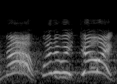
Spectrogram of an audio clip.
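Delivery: high-pitched, faraway voice of conscience; tiny high falsetto nagging voice; in-shape inner voice. Acted. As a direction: squeak out a protest from the back of the mind. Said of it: "my in-shape voice is in the back going".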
